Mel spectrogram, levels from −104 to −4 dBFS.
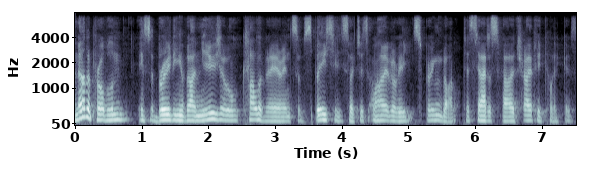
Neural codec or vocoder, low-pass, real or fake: codec, 24 kHz, 1.5 kbps, HILCodec; 7.2 kHz; fake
